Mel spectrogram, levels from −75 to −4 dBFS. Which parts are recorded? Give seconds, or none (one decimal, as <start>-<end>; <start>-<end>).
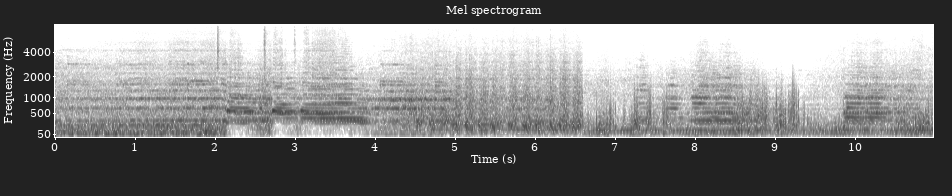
0.0-0.6; 3.5-11.0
